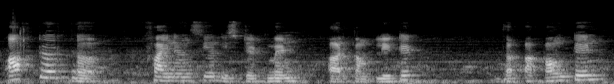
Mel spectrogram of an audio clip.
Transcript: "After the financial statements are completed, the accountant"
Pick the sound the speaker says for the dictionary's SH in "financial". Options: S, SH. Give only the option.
S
